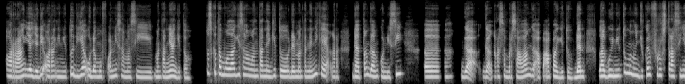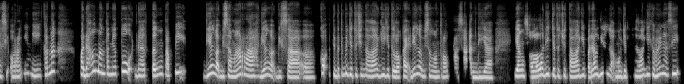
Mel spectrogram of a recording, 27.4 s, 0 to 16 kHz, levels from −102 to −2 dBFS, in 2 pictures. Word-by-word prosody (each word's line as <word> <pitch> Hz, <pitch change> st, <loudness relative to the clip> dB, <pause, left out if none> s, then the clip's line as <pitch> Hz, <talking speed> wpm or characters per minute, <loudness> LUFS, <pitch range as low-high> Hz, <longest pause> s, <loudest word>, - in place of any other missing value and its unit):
orang, 230 Hz, -1 st, +3 dB
ya 260 Hz, -, +5 dB
jadi 230 Hz, -2 st, +1 dB
orang 235 Hz, 0 st, 0 dB
ini 220 Hz, -1 st, -3 dB
tuh 310 Hz, +6 st, -1 dB
dia 295 Hz, +6 st, +2 dB
udah 235 Hz, -4 st, +1 dB
move 225 Hz, 0 st, -3 dB
on 230 Hz, +2 st, -2 dB
nih 265 Hz, -, -7 dB
sama 220 Hz, -4 st, -4 dB
si 205 Hz, -1 st, -3 dB
mantannya 220 Hz, +2 st, +2 dB
gitu, 190 Hz, -1 st, -7 dB, 0.4 s
terus 365 Hz, 0 st, -4 dB
ketemu 330 Hz, -6 st, +1 dB
lagi 280 Hz, +1 st, +3 dB
sama 290 Hz, -2 st, -3 dB
mantannya 245 Hz, -2 st, 0 dB
gitu, 240 Hz, -2 st, +1 dB
dan 225 Hz, -, +2 dB
mantannya 225 Hz, 0 st, -2 dB
ini 330 Hz, +7 st, -1 dB
kayak 275 Hz, -5 st, -1 dB
ngara 220 Hz, 0 st, -5 dB, 0.3 s
dateng 230 Hz, +5 st, 0 dB
dalam 240 Hz, -1 st, +2 dB
kondisi, 220 Hz, -, -2 dB, 0.4 s
eee, 225 Hz, 0 st, +3 dB, 0.5 s
nggak 220 Hz, -1 st, +4 dB, 0.2 s
nggak 220 Hz, -1 st, 0 dB
ngerasa 235 Hz, +2 st, -6 dB
bersalah, 220 Hz, +2 st, 0 dB
nggak 270 Hz, -, -2 dB
apa-apa 225 Hz, +1 st, +1 dB
gitu. 205 Hz, 0 st, -4 dB
Dan 225 Hz, +2 st, +5 dB, 0.3 s
lagu 250 Hz, 0 st, +4 dB
ini 255 Hz, +1 st, +2 dB
tuh 385 Hz, -, +1 dB
menunjukkan 290 Hz, -4 st, 0 dB
frustrasinya 255 Hz, -3 st, -1 dB
si 245 Hz, -, -7 dB
orang 230 Hz, +3 st, -2 dB
ini, 275 Hz, -8 st, -5 dB
karena 340 Hz, +9 st, +3 dB, 0.5 s
padahal 310 Hz, +5 st, +3 dB
mantannya 325 Hz, -4 st, +1 dB
tuh 440 Hz, +3 st, +5 dB
dateng, 260 Hz, +3 st, +1 dB
tapi 395 Hz, +2 st, -1 dB, 0.3 s
dia 260 Hz, +7 st, +2 dB
nggak 270 Hz, -5 st, +4 dB
bisa 240 Hz, +1 st, +1 dB
marah, 255 Hz, -1 st, +2 dB
dia 250 Hz, +4 st, +2 dB
nggak 250 Hz, -, -1 dB
bisa, 225 Hz, 0 st, 0 dB, 0.2 s
eee, 205 Hz, -1 st, -1 dB
kok 360 Hz, -, +1 dB
tiba-tiba 285 Hz, +5 st, -1 dB
jatuh 280 Hz, -2 st, -1 dB
cinta 270 Hz, -2 st, -3 dB
lagi 260 Hz, +3 st, +1 dB
gitu 250 Hz, -2 st, 0 dB
loh, 215 Hz, -, +4 dB
kayak 235 Hz, -2 st, +3 dB
dia 275 Hz, +6 st, -1 dB
nggak 305 Hz, -, +1 dB
bisa 245 Hz, +1 st, -4 dB
ngontrol 215 Hz, 0 st, -2 dB
perasaan 205 Hz, 0 st, -3 dB
dia, 205 Hz, -1 st, 0 dB, 0.4 s
yang 250 Hz, 0 st, +6 dB
seolah-olah 230 Hz, +4 st, +3 dB
dia 315 Hz, -, +2 dB
jatuh 255 Hz, -2 st, -5 dB
cinta 250 Hz, -3 st, -1 dB
lagi, 250 Hz, +4 st, +2 dB
padahal 270 Hz, +9 st, +3 dB
dia 335 Hz, +4 st, +2 dB
nggak -, -, -3 dB
mau 225 Hz, 0 st, 0 dB
jatuh 235 Hz, -2 st, -1 dB
cinta 235 Hz, -, -1 dB
lagi, 290 Hz, +3 st, -1 dB
kebayang 290 Hz, +4 st, +2 dB
nggak 290 Hz, -, -11 dB
sih? 340 Hz, +1 st, +2 dB
245 Hz, 195 wpm, -24 LUFS, 225-280 Hz, 0.5 s, yang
